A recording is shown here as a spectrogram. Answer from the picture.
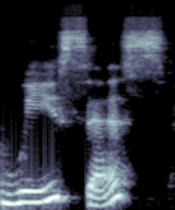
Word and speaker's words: WiCyS: acronym lisa's w-i-c-y-s and we pronounce that we cis like we sisters because we are a cyber sisterhood so our mission is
